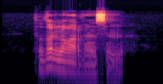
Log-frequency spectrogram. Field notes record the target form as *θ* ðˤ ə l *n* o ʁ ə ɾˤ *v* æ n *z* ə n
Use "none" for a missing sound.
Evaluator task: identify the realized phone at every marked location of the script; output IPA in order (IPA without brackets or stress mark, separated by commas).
θ, n, v, s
